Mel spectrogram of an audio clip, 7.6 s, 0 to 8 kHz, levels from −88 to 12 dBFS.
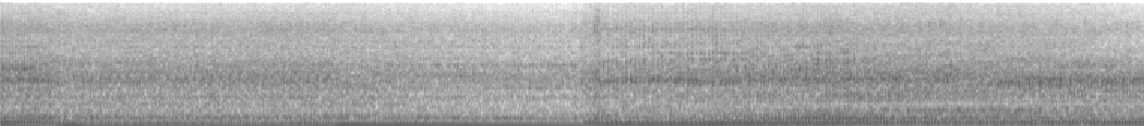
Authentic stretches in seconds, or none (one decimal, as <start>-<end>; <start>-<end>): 0.0-7.6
